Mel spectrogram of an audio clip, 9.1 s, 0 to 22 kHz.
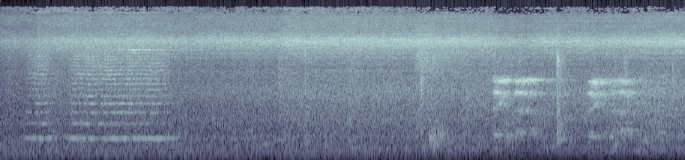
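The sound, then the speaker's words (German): Express train from Passau to Vienna arriving at a station platform, with a steady broad rumble and hiss throughout, a sustained high tonal whine early on, and bursts of shrill squealing tones near the end. “Eilzug 523 von Passau nach Wien Westbahnhof. Planankauf 1326. Fährt Bahnsteig 2. Bitte Vorsicht.”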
